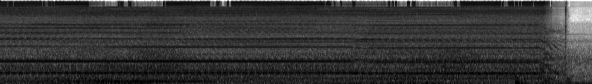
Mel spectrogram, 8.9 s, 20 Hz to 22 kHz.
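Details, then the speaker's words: 1961-1965 Lincoln Continental convertible top hydraulic pump retracting the rams during bleeding: steady, even electric whine shifts pitch as the rams bottom out, then cuts off; normal operation. "Now I'm going to touch the other wire on the pump to bring the rods back in."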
